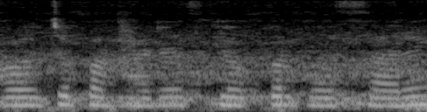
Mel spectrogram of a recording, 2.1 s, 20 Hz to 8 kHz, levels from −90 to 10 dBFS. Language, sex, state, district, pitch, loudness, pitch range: Hindi, female, Bihar, Araria, 210 Hz, -31 LUFS, 205-220 Hz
